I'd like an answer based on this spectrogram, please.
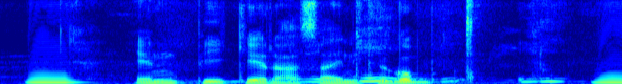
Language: Kannada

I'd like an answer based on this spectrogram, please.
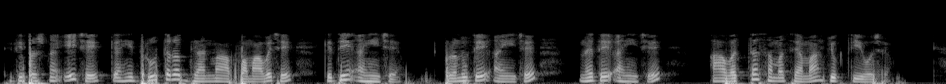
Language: Gujarati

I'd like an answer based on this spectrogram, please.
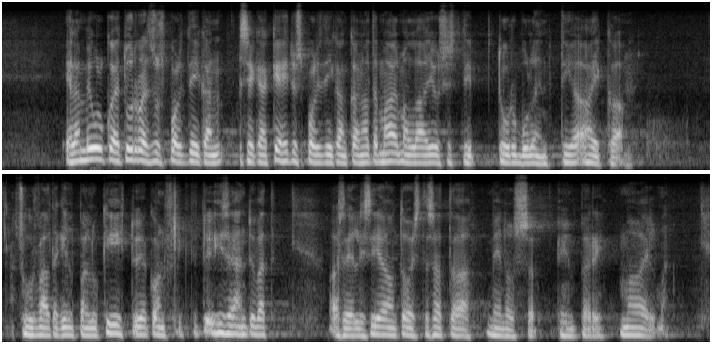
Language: Finnish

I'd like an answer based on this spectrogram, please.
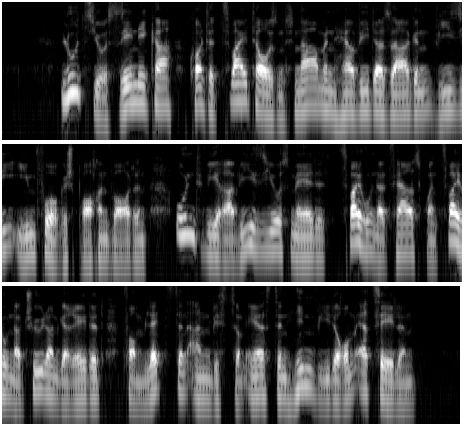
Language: German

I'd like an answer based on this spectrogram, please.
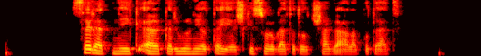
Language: Hungarian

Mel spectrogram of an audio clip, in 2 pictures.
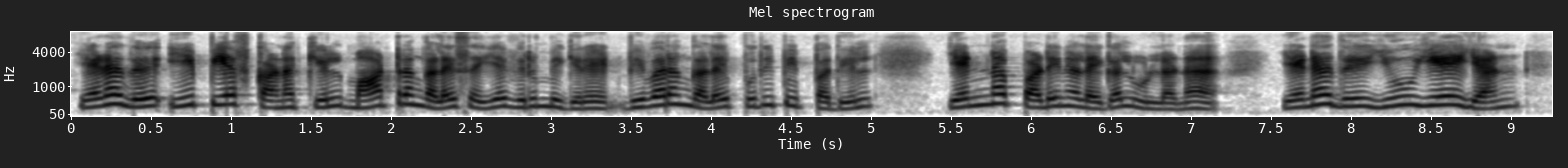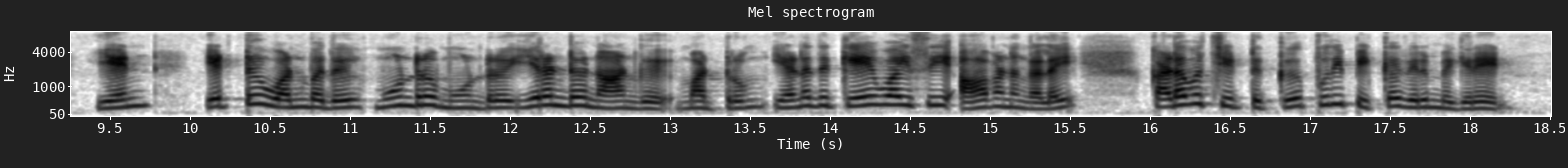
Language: Tamil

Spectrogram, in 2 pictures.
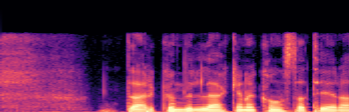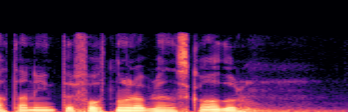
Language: Swedish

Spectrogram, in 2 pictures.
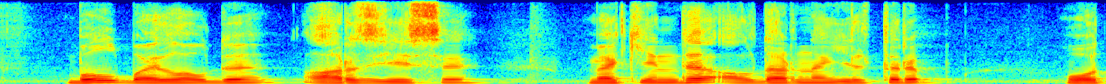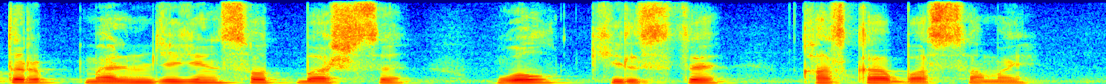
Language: Kazakh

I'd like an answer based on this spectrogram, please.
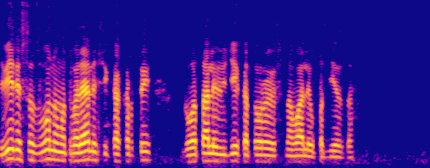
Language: Russian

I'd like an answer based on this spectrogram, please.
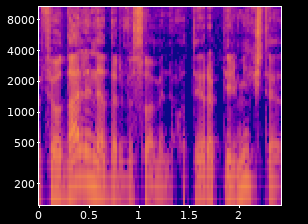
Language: Lithuanian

